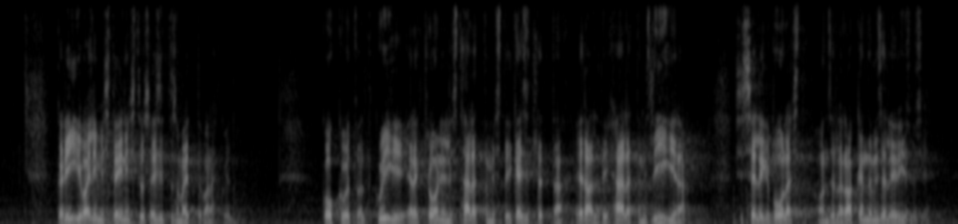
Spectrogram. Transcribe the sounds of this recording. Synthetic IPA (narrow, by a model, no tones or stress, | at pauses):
kɑɾiːɡivɑlʲimist̪e̞ːnʲist̪use̞s̬ʲit̪ːˑɑs̬o̞mɑe̞t̪ːe̞pɑne̞kːˑujd̪̥ | ko̞kːuvɤt̪vɑlt̪kujɡ̥ie̞le̞k̚t̪ro̞ːnʲilist̪hæːle̞t̪ːˑɑmist̪e̞jkæs̬ʲit̪ˑle̞t̪ˑːɑe̞ɾɑld̪̥ihæːle̞t̪ːˑɑmisliːɡ̥inɑ | sisse̞lːeɡipo̞ːle̞st̪o̞nse̞lːe̞ɾɑkːˑe̞nd̪ɑmis̬e̞le̞ɾisusi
